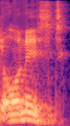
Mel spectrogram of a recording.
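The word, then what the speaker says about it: honest: बी ऑनेस्ट, B means होता है होना या रहना या बनो। ऑनेस्ट, ऑनेस्ट का मतलब ईमानदार। यहाँ पे एच साइलेंट है ना, क्या पढ़ते हैं?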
